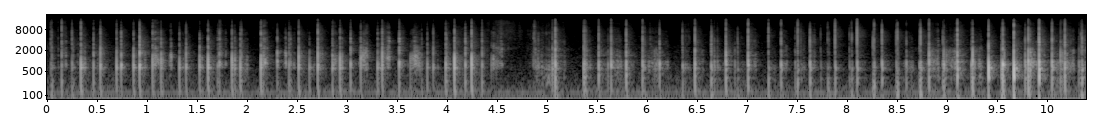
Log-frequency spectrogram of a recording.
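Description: Long nails tap and scratch a pink plastic lotion bottle held upright, producing rapid, dry, hollow clicks with almost no ring. The taps come in quick irregular bursts over a faint steady low hum, with a brief softer scratchy stretch near the middle before the tapping picks up again and grows louder toward the end.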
